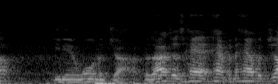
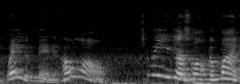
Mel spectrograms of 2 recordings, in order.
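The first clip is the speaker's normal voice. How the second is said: retold disbelief; 9 semitones higher than usual. His own retold disbelief.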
